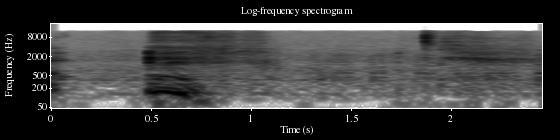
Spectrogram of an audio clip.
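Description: A man clearing his throat once, briefly, with a faint click near the end.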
